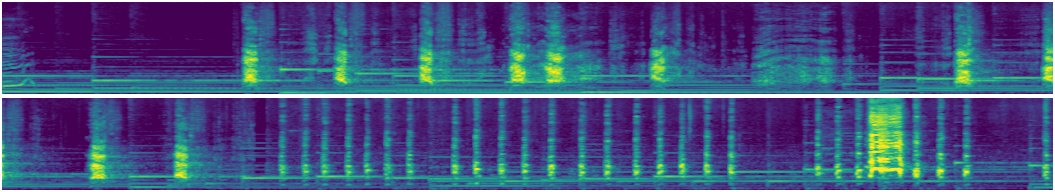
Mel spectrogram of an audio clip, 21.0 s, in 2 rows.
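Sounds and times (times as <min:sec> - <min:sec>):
gentle background music: 0:00.0 - 0:21.0
dog barking: 0:02.4 - 0:08.4, 0:09.5 - 0:12.6, 0:18.7 - 0:20.1.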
